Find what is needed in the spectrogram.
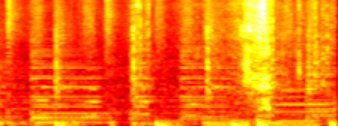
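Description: Baking paper rustling and rubbing as it is creased and pressed into a loaf tin, with a stronger rustle near the end, over soft background music.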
